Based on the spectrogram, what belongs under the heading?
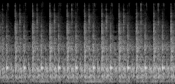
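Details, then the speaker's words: EPKU-1.7 compressor block on its first test-stand run before repair, reported to throw oil: a hard, regular metallic knock of about six hits a second over a steady drone, pointing to wear. Connecting-rod bushings are suspected (loose piston pin); not yet confirmed. "Ай, звук такий не дуже хороший, аж зуби болять. Ну нічого, він нас можна тут трошки покрити. Ну це свідчить про те, що є виробітка."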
